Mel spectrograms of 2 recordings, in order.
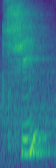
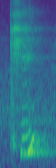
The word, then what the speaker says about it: Qi: Parce que si on prononce Qi, ça vient de la Chine. Si on prononce Ki, ça vient du Japon. Et si on prononce Prana, eh bien, ça vient de l'Inde.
